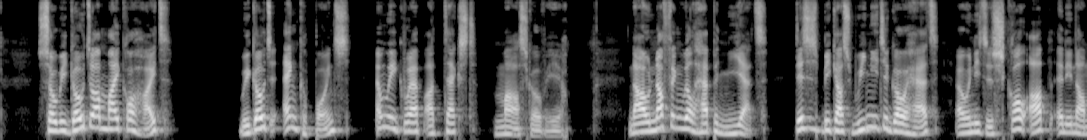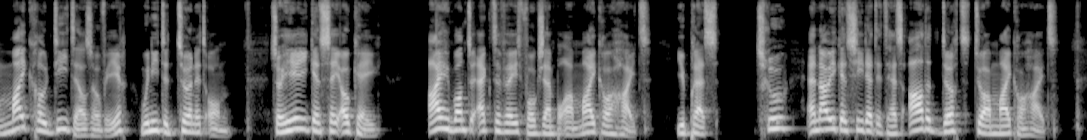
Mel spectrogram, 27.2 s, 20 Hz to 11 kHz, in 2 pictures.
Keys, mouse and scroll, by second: 10.2 scroll down 1, 10.9 scroll up 1, 17.5 alt+right click, 18.6 alt+middle click, 23.9 alt+click.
